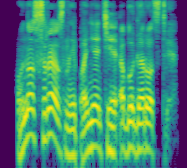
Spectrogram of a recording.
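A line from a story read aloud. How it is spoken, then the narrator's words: Dry snort. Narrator (Russian): хмыкнул я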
